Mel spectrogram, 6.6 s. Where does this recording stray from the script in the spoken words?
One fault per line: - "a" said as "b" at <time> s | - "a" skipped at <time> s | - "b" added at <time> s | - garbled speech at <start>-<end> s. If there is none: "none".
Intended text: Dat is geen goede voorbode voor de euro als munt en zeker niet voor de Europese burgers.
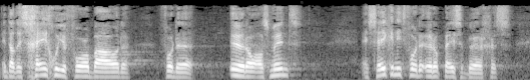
none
